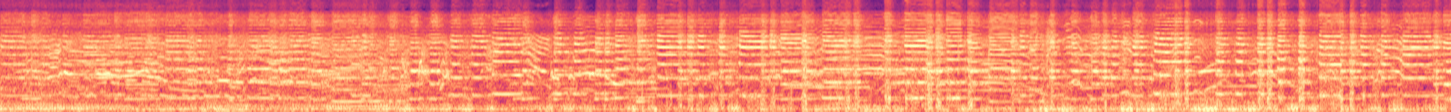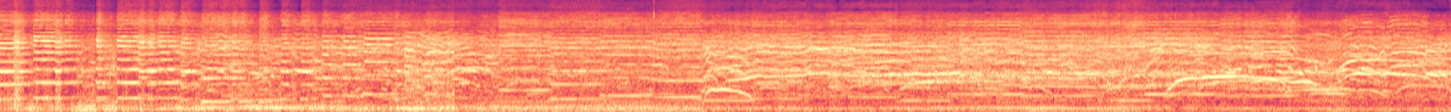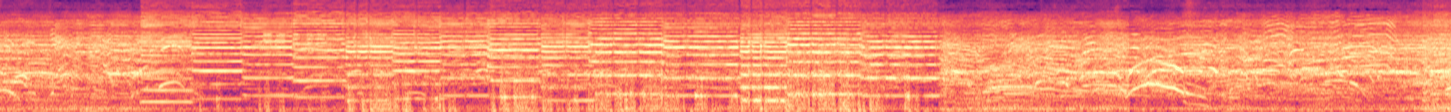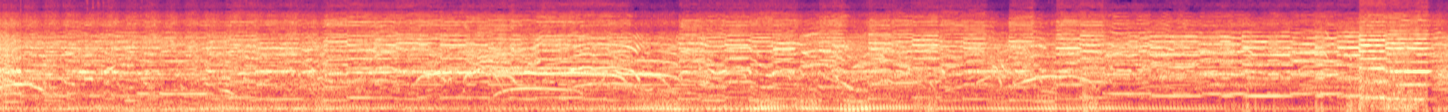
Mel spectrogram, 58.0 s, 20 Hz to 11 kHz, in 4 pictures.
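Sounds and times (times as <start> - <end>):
bus engine running: 0.0 - 58.0
musical bus air horn: 0.0 - 58.0
musical air horn tune: 43.2 - 58.0.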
